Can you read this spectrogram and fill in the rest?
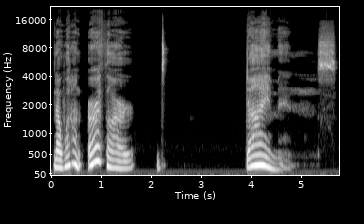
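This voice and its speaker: With a mellow, medium-pitched voice, a woman acts out the part of a smug, obnoxiously flirtatious thief for an audio roleplay, speaking to the listener. She drawls and teases in a sultry, faux-innocent manner, and the studio sound is clean and echo-free.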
